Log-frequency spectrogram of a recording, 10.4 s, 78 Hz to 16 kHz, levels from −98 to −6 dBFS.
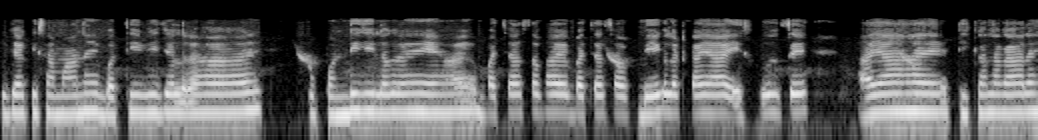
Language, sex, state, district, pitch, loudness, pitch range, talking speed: Hindi, female, Bihar, Purnia, 225 Hz, -23 LUFS, 215-230 Hz, 190 wpm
